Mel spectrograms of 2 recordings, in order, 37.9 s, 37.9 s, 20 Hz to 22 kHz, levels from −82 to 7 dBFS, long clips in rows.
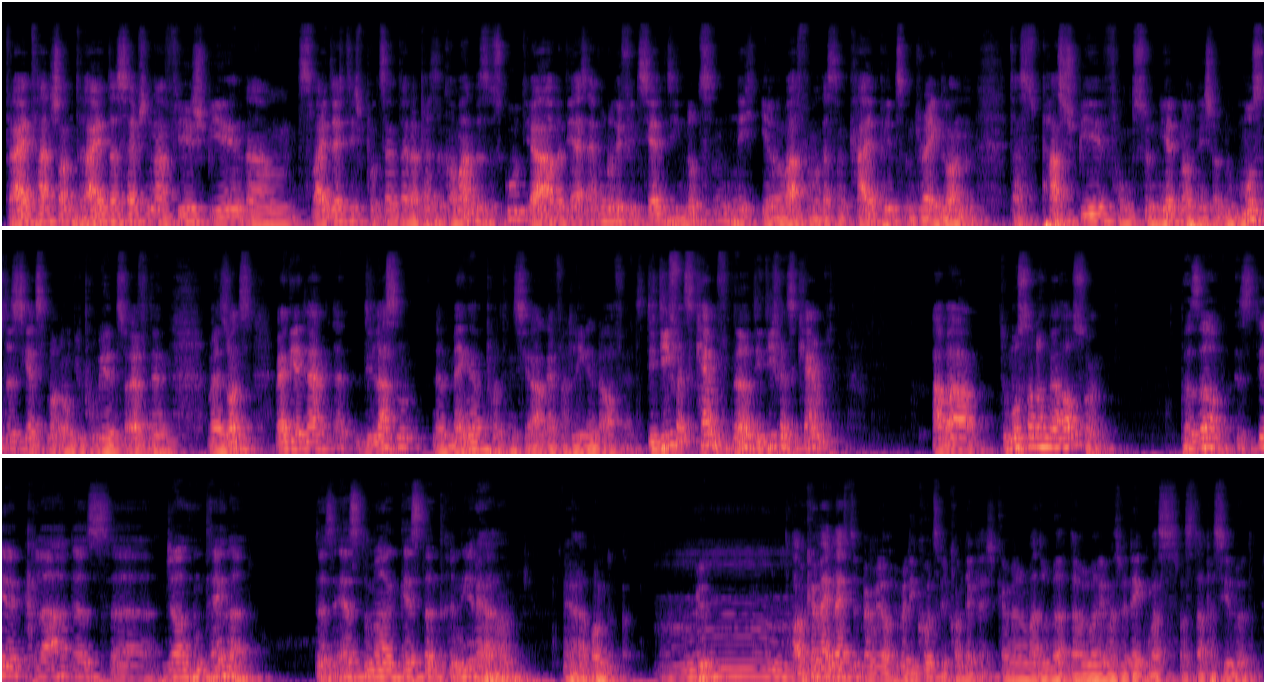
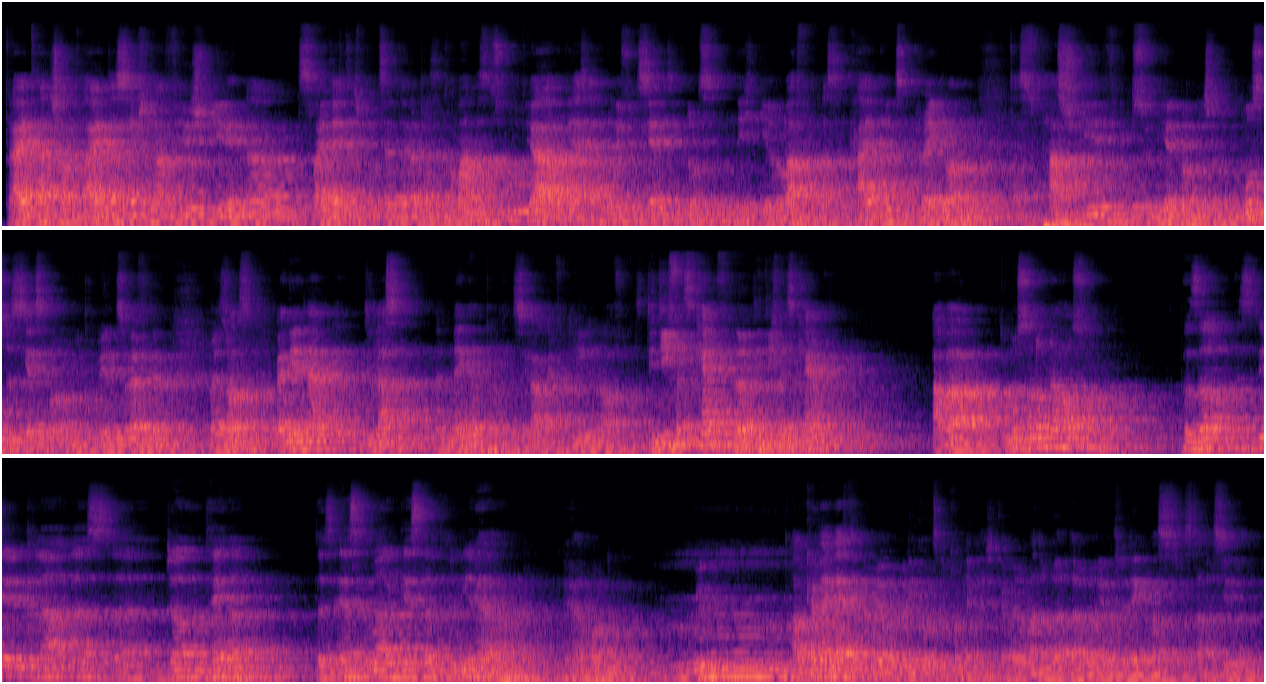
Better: first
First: room echo; slight; dies away in 0.4 s // off-mic speech; far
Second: room echo; strong; dies away in 2 s // off-mic speech; far

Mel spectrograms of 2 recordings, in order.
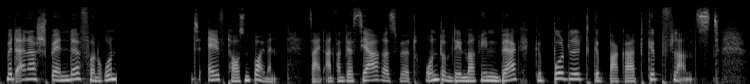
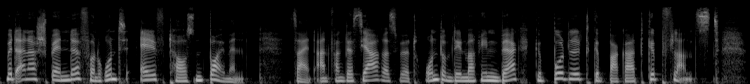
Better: second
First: audio freezing; at 1 s for 1 s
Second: none

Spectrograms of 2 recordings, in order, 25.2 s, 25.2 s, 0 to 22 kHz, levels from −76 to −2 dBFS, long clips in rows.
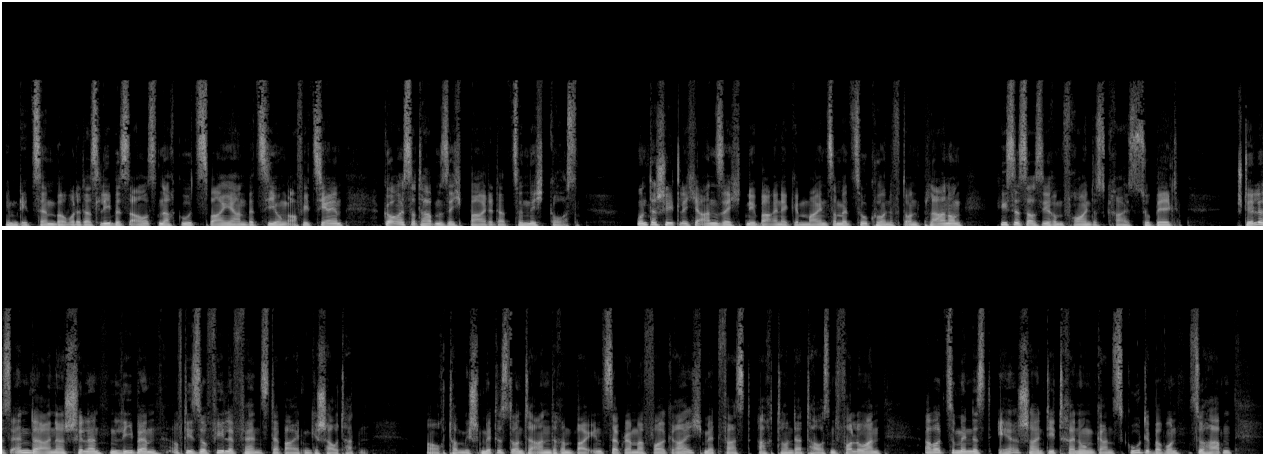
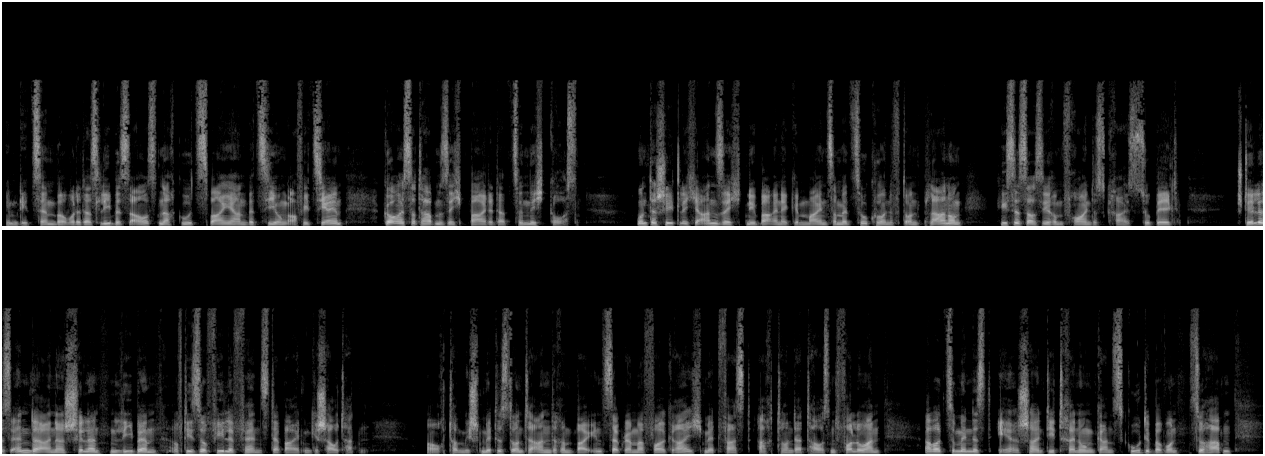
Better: first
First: none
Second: thin; somewhat; fading below 450 Hz

